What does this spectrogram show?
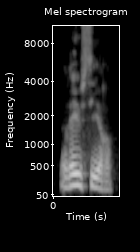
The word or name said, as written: reussir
